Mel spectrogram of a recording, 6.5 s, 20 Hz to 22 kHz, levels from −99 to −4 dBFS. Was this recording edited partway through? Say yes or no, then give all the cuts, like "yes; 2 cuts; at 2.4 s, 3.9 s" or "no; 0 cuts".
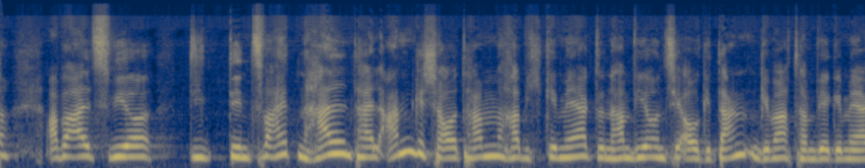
no; 0 cuts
